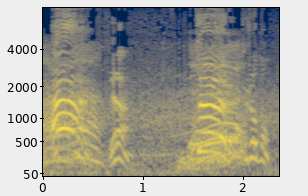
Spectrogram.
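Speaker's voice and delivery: loud count for the crowd; counting aloud. Real, not acted. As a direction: build the count up loudly. Leads the crowd counting to three.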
